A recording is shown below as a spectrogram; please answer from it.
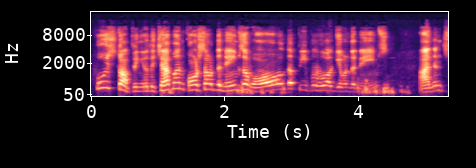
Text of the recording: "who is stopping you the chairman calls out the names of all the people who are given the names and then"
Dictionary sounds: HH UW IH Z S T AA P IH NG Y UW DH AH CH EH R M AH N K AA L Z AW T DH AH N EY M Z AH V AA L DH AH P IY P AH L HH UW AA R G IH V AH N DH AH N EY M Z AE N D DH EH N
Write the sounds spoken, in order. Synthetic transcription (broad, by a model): HH UW IH Z S T AA P IH NG Y UW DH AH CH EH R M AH N K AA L S AW T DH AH N EY M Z AH V AA L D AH P IY P AH L HH UW AA R G IH V AH N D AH N EY M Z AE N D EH N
